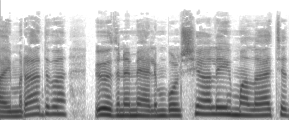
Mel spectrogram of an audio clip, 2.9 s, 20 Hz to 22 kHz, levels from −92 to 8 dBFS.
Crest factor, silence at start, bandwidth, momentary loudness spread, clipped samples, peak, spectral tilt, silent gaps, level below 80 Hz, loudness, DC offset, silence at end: 14 dB; 0 s; 12.5 kHz; 6 LU; under 0.1%; -4 dBFS; -6 dB/octave; none; -64 dBFS; -18 LUFS; under 0.1%; 0 s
